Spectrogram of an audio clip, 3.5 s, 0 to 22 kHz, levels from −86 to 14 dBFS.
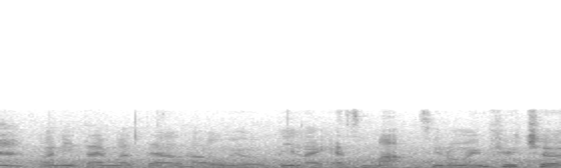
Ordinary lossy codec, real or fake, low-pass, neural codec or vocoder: none; real; none; none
